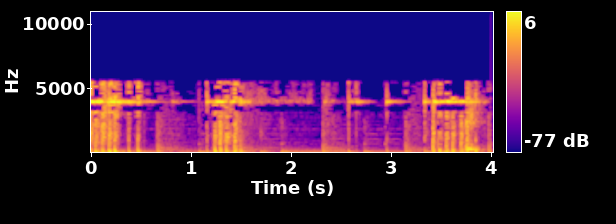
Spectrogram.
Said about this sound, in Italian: Suona il campanello.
